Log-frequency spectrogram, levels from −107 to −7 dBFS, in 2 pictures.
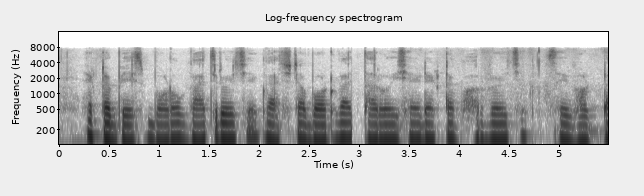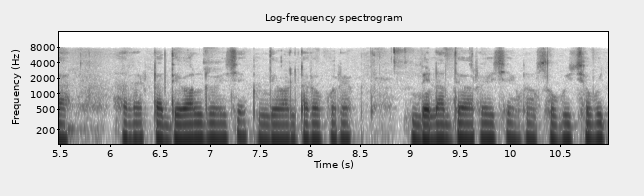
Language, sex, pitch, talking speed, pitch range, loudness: Bengali, male, 130 Hz, 180 wpm, 125-135 Hz, -32 LUFS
